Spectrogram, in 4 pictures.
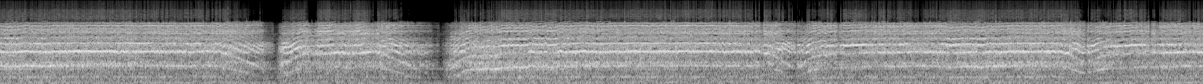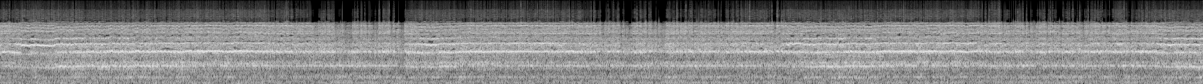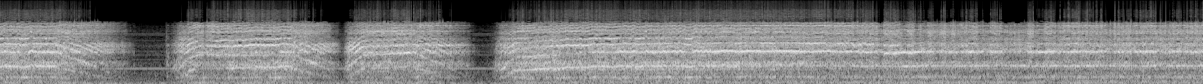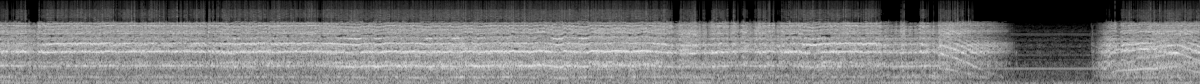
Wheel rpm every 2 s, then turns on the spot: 220, 140, 150, 200, 190, 190, 210, 230, 230, 230, 220, 230, 110, 130, 110, 210, 230, 230, 240, 230, 220, 220, 200, 60.
none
